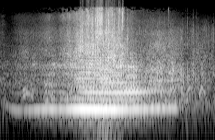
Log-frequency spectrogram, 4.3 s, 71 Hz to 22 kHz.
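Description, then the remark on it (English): An Italian-designed car with a 5.8-liter American engine revs loudly at Goodwood, holding a steady deep drone that swells to a peak midway before easing off slightly, with no voices over it. “no, I don't want an I don't want an American engine in an Italian design car.”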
